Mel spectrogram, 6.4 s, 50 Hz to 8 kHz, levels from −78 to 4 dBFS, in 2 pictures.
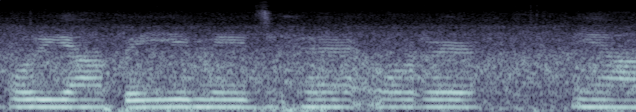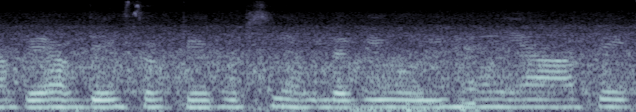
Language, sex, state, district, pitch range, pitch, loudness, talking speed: Hindi, female, Haryana, Rohtak, 190-195 Hz, 190 Hz, -16 LUFS, 180 wpm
